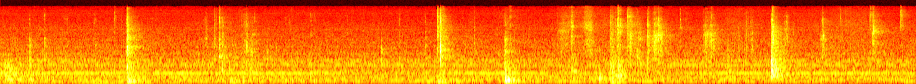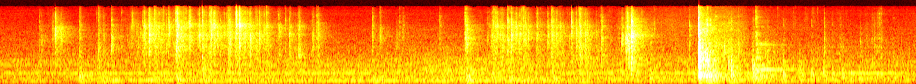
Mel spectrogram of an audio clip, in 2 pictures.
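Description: Scattered sharp clicks and clatters of hands working cables and plastic connectors inside an open-frame computer rig, busier about two thirds of the way through, with the loudest clack near the end. A faint steady hum runs underneath.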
